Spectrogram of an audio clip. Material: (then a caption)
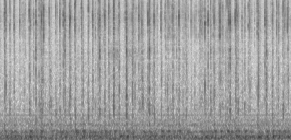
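Plastic. Both hands type steadily with their fingertips on the black plastic chiclet keys of a silver Acer laptop resting on a desk in dim light. The result is a dense stream of quick, bright clicks over a low, steady hum.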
